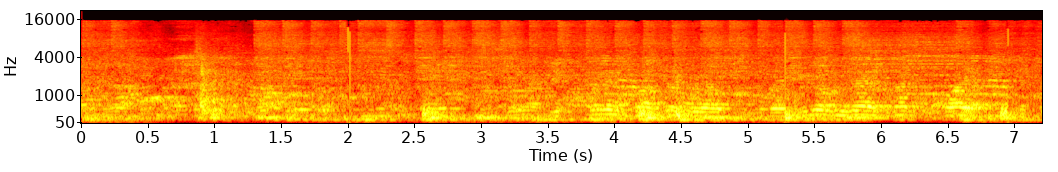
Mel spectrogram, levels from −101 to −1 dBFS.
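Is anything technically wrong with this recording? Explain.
Yes. There is damaged data in a compressed stream, heard three times: 1.98 to 2.02 s, 5.24 to 5.28 s, and 6.91 to 6.96 s. Each lasts about 44 ms. At those points the encoded data has been corrupted. The decoder reads bad frames or rejects them. It loses its place and hunts for the next valid frame header. Each event sounds like a short chirp, squawk, click or hole breaking through the sound.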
